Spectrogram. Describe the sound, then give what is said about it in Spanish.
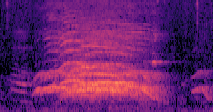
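An audience shouts together, crying out that they are tired of disorder, in one loud, swelling roar that builds over a second, holds, then fades, followed by a brief trailing voice. “Entonces yo voy a oír un grito de alguien que está cansado del desorden.”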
